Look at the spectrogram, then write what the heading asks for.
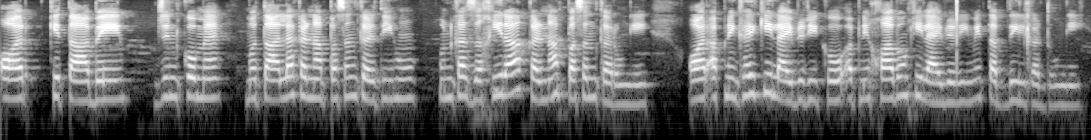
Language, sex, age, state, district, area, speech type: Urdu, female, 30-45, Delhi, South Delhi, urban, spontaneous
